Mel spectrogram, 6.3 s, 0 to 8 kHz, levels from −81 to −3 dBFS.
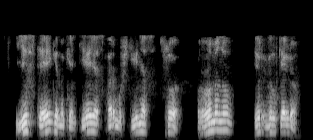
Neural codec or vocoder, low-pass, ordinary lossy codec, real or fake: none; 7.2 kHz; AAC, 16 kbps; real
